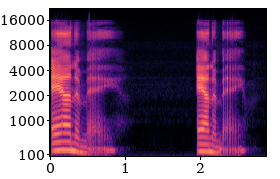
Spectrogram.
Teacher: 3 syllables with the E pronounced at the end.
